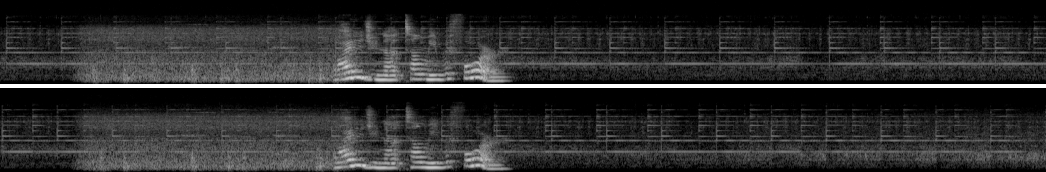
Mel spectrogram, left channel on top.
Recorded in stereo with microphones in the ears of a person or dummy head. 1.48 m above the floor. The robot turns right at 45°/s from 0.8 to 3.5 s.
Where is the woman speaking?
75° left (ahead or behind), 1.1 m; by 5.1 s 80° left, 1.1 m.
